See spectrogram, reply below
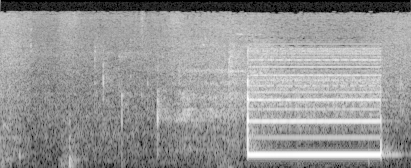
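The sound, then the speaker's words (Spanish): A video call ringing tone sounds once, a loud, steady electronic buzz lasting about a second, preceded by faint clicks and quiet background noise, with no one speaking. “Un momentico, déjame colgar aquí y vamos a hacerlo por cámara.”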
